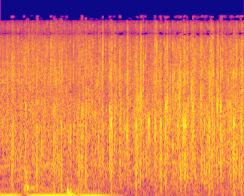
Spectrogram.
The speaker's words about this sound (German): Also den hast du jetzt wirklich verdient, den Applaus.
